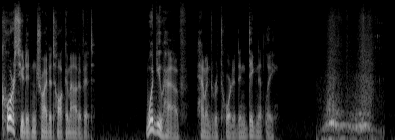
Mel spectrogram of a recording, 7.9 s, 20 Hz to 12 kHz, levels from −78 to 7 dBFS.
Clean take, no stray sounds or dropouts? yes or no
no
